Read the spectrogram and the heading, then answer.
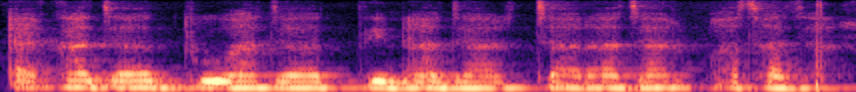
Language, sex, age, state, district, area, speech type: Bengali, female, 60+, West Bengal, South 24 Parganas, rural, spontaneous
